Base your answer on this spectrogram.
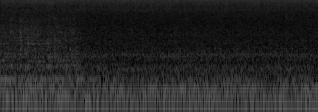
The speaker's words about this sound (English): Oh, I hear a truck. Oh, wait, it's Tuesday. That's probably the garbage truck.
